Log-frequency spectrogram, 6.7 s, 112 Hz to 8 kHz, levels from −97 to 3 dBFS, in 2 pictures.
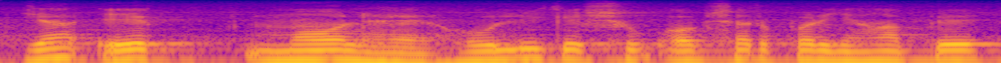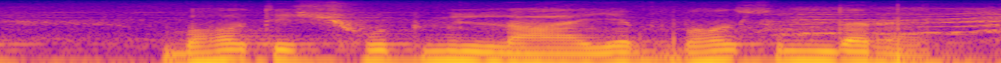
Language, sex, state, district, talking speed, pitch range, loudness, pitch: Maithili, male, Bihar, Supaul, 190 wpm, 120-135 Hz, -17 LUFS, 130 Hz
